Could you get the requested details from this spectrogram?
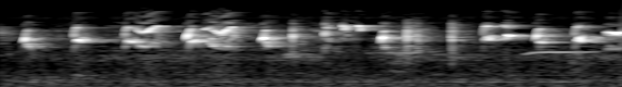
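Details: Bornean white-rumped shama, a young learner, delivering a fast string of high chirps, about three to four per second, bright and evenly spaced.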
